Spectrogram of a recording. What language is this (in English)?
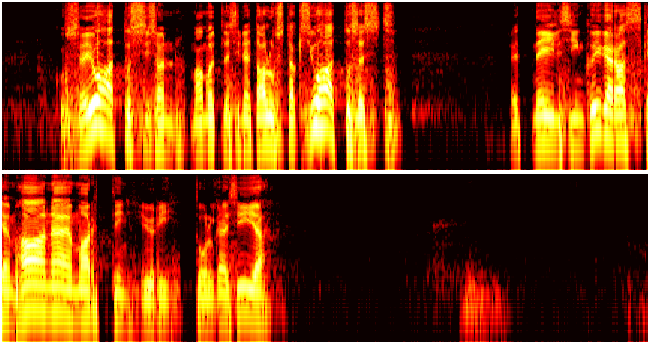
Estonian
